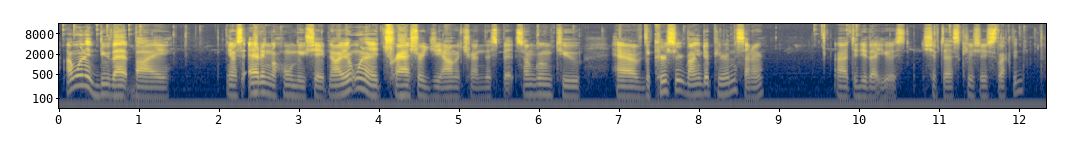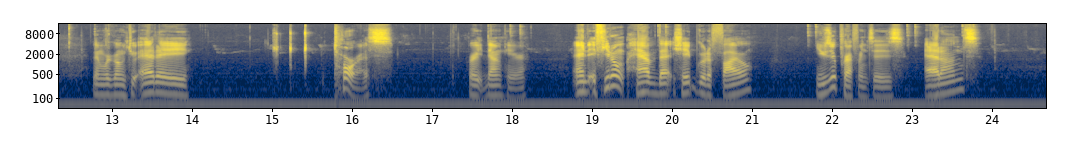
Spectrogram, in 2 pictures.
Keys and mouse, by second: 1.6 Tab, 1.8-2.9 middle drag, 2.2 Tab, 2.2 right click, 2.5 z, 5.7-10.1 middle drag, 9.5-11.9 right drag, 10.6 shift+s, 11.6-14.0 middle drag, 12.9 shift+a, 19.9 click.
